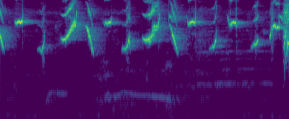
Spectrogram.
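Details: Long-tailed shrike singing a combination 'isian' filler song, a training recording: a brisk run of high twittering notes, short rising and falling slurs packed several per second, with a faint lower whistle beneath.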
